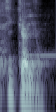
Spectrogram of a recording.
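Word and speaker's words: kikayon: ou un mot ou le mot hébreu d'origine le mot original en fait qui est kikaillon. Je passe l'écriture mais ça ça se prononce kikaillon.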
